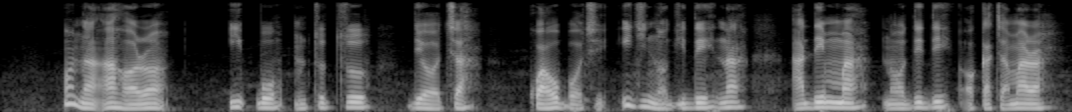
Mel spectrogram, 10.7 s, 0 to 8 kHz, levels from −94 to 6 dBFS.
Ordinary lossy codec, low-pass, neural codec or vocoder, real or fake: none; 7.2 kHz; none; real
